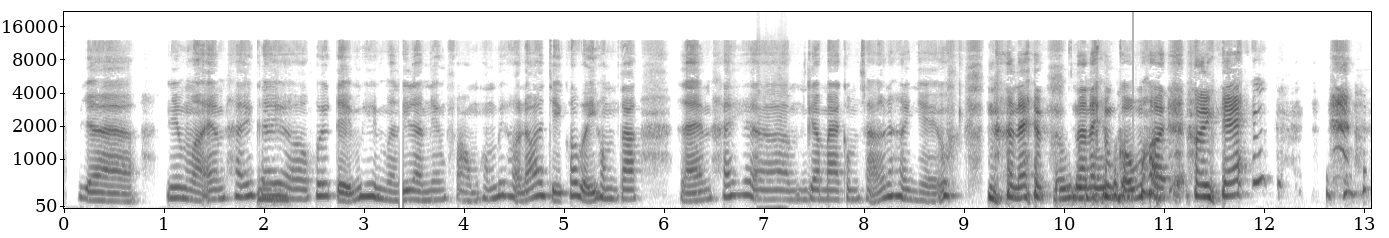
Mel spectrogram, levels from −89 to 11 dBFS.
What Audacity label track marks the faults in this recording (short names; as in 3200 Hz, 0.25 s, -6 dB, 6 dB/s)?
3.350000	3.390000	gap 42 ms
6.920000	7.340000	clipped -30 dBFS
10.690000	10.690000	pop -7 dBFS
